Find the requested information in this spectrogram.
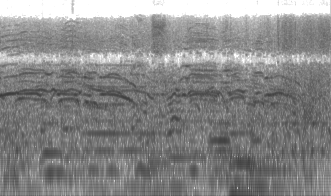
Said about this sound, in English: Now everybody's diving in. Now everybody's diving in. Why are water every- fight! Water fight!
